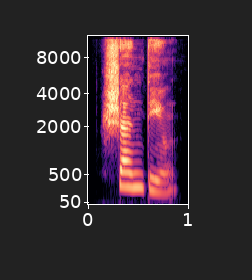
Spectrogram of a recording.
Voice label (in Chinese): "山顶", Chinese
